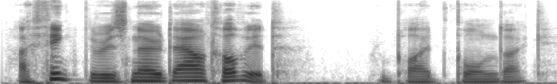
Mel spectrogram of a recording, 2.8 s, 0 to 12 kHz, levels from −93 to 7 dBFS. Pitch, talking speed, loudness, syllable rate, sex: 130 Hz, 215 wpm, -19 LUFS, 6.4 syllables/s, male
